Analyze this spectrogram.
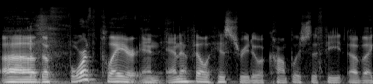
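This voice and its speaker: A man talks with vocal fry. He has an American accent. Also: very clean recording, silent background. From Orange County, California. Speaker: financial planner podcast host. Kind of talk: casual interview. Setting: studio.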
